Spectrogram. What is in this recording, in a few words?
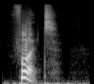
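"foot", British English; gcompris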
